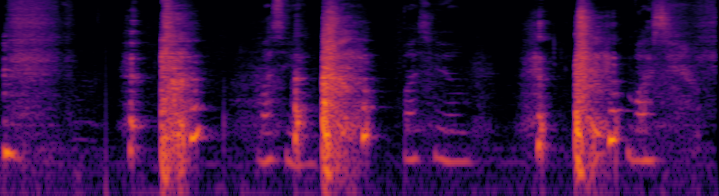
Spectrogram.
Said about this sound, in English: Oh, hold on, I have to sneeze.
